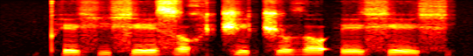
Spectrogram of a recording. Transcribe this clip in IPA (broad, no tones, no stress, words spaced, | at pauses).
pʰexixe zɔxt͡ʃɪt͡ʃoðɔ ʔexex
